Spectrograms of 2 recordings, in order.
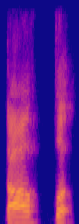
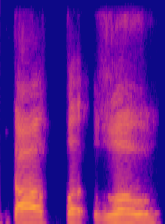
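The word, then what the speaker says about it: تطغوا: Dengerin cara baca Ustaz. Pantulkan. Tatghaw. Tatghaw.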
